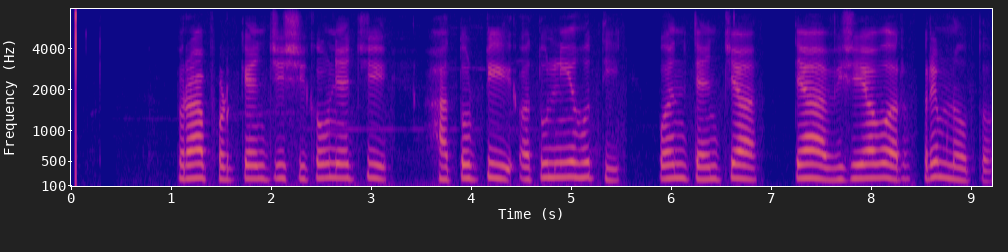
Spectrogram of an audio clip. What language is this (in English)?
Marathi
